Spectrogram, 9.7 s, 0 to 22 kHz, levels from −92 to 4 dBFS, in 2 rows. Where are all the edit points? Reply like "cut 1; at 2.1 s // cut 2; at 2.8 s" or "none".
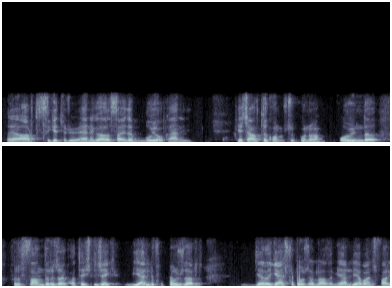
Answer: cut 1; at 4.2 s // cut 2; at 5.7 s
